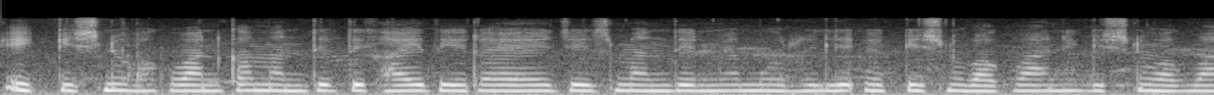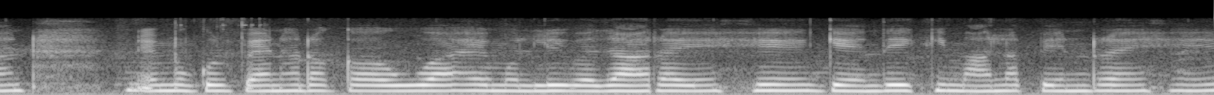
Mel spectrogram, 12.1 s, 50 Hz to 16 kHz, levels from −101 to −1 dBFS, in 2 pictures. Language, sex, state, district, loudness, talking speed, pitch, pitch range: Hindi, female, Bihar, Purnia, -15 LUFS, 165 wpm, 220 Hz, 215-225 Hz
